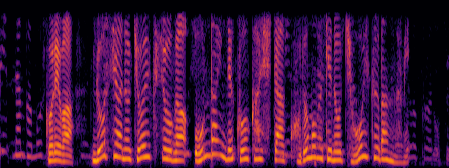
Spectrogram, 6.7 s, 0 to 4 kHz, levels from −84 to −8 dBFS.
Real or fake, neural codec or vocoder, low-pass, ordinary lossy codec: fake; vocoder, 22.05 kHz, 80 mel bands, Vocos; 3.6 kHz; none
